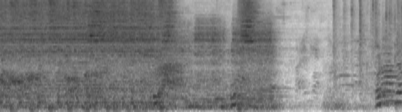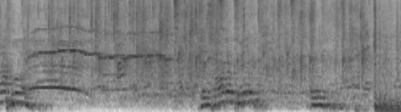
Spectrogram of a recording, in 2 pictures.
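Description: Live heavy rock band playing loud distorted music that cuts off about four seconds in; after a short lull the audience cheers and shouts, with scattered voices.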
